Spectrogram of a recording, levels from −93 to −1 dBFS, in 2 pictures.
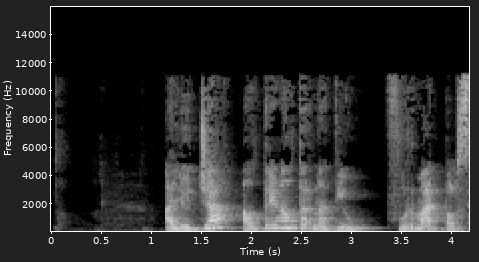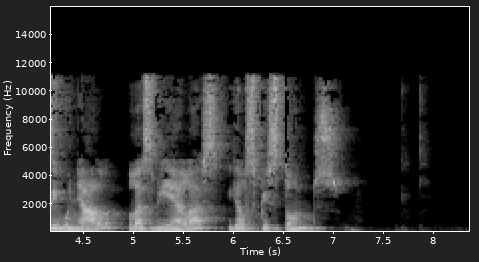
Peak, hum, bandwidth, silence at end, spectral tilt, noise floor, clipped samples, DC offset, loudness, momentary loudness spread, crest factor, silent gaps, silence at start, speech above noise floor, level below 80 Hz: -6 dBFS; none; 11.5 kHz; 1.3 s; -3.5 dB/octave; -71 dBFS; under 0.1%; under 0.1%; -25 LUFS; 9 LU; 20 dB; none; 1.15 s; 46 dB; -66 dBFS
